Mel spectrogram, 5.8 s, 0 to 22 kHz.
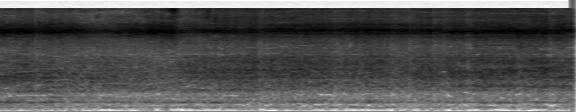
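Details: Mercedes G400 engine: a constant high whir with a steady hiss over a quiet low end, like a blender spinning. An abnormal whirring noise of unknown cause.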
